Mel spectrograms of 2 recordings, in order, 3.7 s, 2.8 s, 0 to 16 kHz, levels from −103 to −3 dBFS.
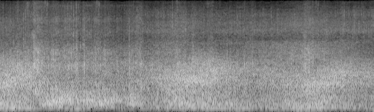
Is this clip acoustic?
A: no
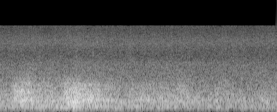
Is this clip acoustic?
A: yes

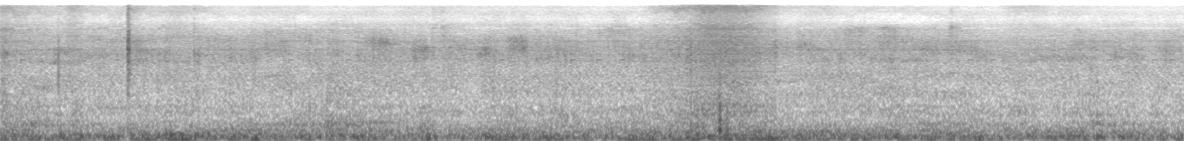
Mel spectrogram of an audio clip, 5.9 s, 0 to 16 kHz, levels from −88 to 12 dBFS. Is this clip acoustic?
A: no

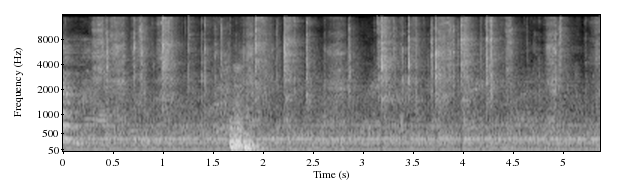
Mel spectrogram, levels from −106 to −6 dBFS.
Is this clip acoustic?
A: yes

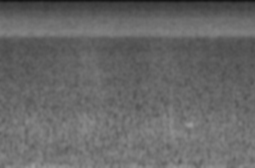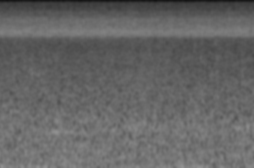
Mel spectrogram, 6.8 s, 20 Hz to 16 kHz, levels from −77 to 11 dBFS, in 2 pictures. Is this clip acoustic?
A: no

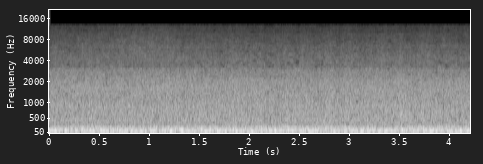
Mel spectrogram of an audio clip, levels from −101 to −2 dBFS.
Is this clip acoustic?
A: no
